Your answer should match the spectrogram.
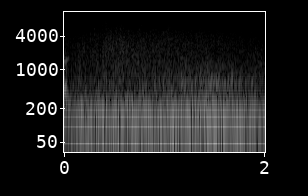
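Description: Explosion sound effect for an air blast: a steady low rumble with a hiss over it, with no single sharp bang.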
